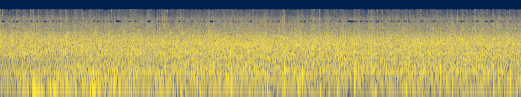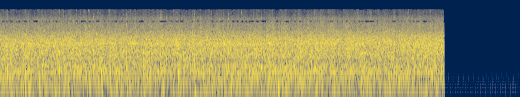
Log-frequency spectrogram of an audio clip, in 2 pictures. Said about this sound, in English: If you look at that, everybody's applauding what Mother Teresa's saying, except two people.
